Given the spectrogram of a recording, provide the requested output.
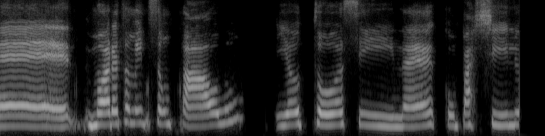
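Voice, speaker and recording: Recorded dry and close with no echo, a woman speaks at a very slow pace in a high pitch with ordinary pitch variation. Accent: Bahian. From Bahia, Brazil. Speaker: course participant. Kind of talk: self-introduction in online class.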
